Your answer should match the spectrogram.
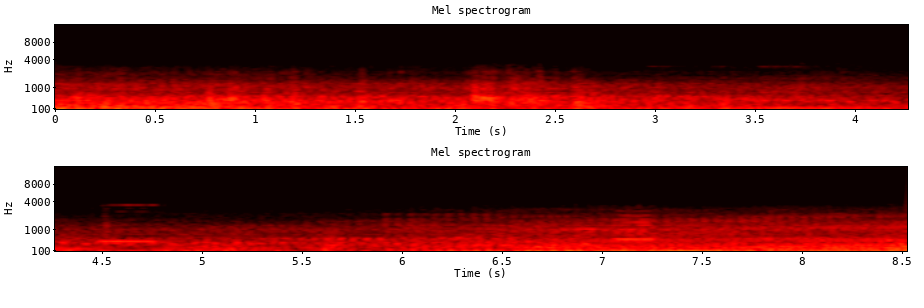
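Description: Motorcycle engine running at low road speed, its steady low hum mixed with road and air noise; the sound eases off in the middle and grows again near the end as the bike picks up speed.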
